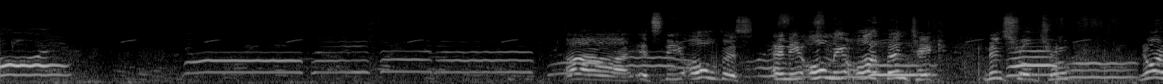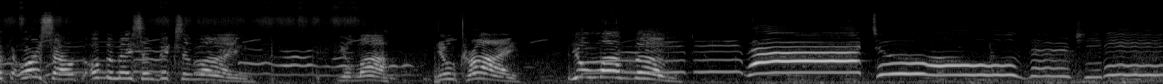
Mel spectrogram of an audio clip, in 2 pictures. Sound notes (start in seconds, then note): 4.0 muffled background chattering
